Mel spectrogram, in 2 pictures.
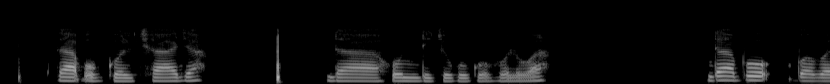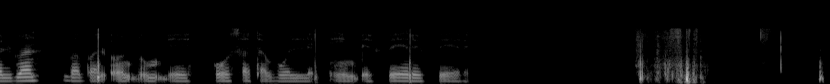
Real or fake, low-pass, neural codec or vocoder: real; 5.4 kHz; none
